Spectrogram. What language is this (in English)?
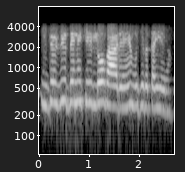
Urdu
